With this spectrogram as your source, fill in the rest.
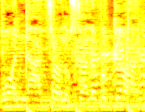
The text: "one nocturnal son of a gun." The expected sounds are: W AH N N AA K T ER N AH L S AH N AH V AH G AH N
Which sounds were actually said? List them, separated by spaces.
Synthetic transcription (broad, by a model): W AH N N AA T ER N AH S AH N AH V AH G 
